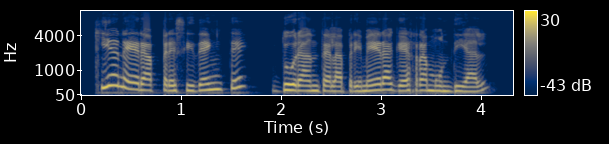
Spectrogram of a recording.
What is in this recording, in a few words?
Spanish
